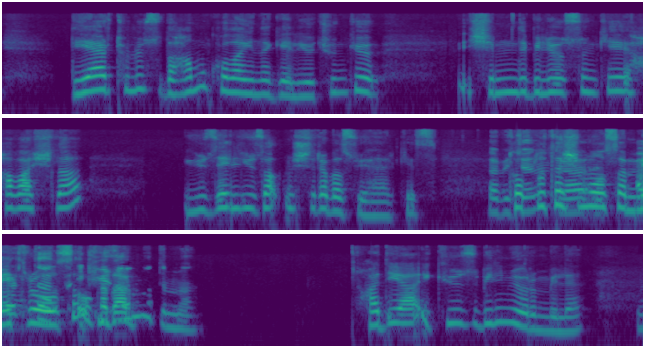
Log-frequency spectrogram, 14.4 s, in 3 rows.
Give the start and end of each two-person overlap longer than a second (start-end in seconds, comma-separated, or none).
8.6-10.6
